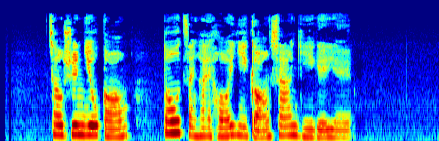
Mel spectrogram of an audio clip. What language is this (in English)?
Cantonese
